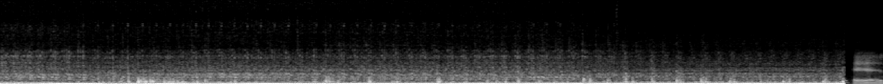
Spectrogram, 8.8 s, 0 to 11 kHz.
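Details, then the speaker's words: BMW 325i with a swapped-in N52 engine of unknown year, at idle: a loose, uneven, almost diesel-like metallic rattle, with delayed intake timing codes. The cause was a loose intake cam gear from sheared VANOS bolts, a recall item. "this problem occurred a while ago where I'd have this this kind of rattling sound"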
